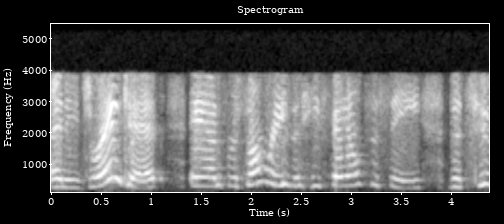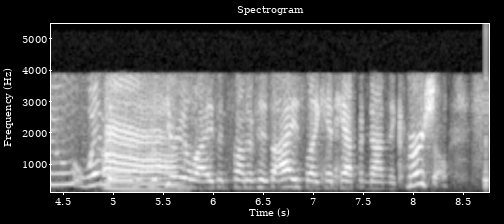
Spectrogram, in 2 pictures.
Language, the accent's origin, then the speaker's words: English; Wisconsin, United States; Well, I don't know. I'm from Wisconsin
